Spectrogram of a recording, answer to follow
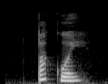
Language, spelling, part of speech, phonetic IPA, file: Russian, покой, noun, [pɐˈkoj], Ru-покой.ogg
- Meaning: 1. calm, rest, peace 2. quiet 3. old name of the letter п in the early Cyrillic alphabet 4. apartment, room, chamber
